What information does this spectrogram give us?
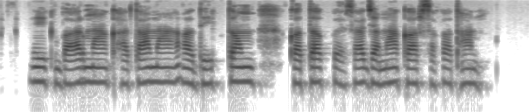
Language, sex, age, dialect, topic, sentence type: Chhattisgarhi, female, 25-30, Eastern, banking, question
